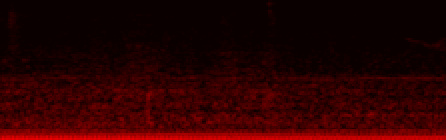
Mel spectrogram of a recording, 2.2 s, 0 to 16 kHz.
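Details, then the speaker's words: Vauxhall Tigra 1.8 with a newly fitted exhaust system, idling and revved: quiet, even low rumble, steady level, no puffing or ticking from the pipes; healthy idle with no exhaust leaks. "let's give it the Rev see what she sounds like hold [Music] on yeah no noise whatsoever"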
